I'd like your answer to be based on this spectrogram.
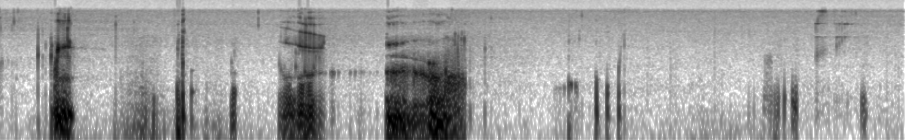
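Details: Loud, low gurgling growls in a few bursts from an empty, hungry stomach; stomach growling (borborygmi).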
